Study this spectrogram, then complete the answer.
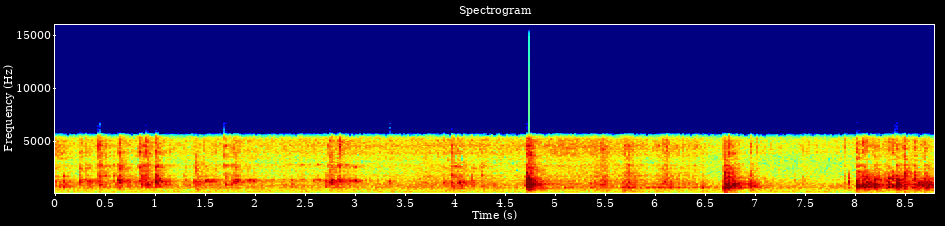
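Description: Peas tossed into a pan with minced garlic and sautéed on high heat for a southwestern shrimp pasta: a series of clinks, taps and stirring scrapes against the pan, fairly close, with no talking.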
